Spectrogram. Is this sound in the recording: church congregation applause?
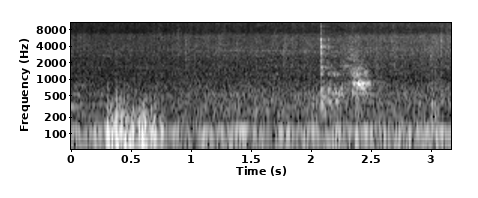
no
